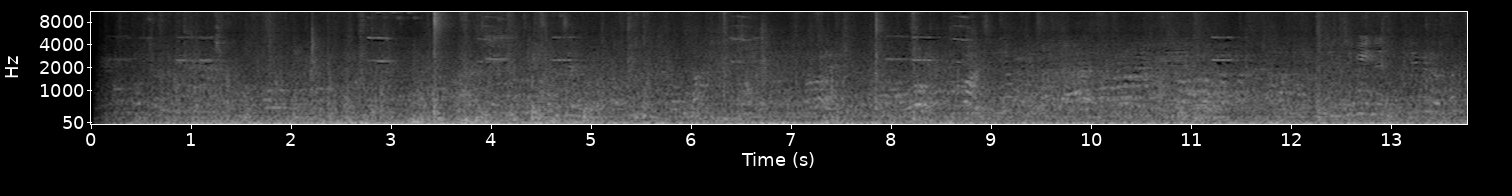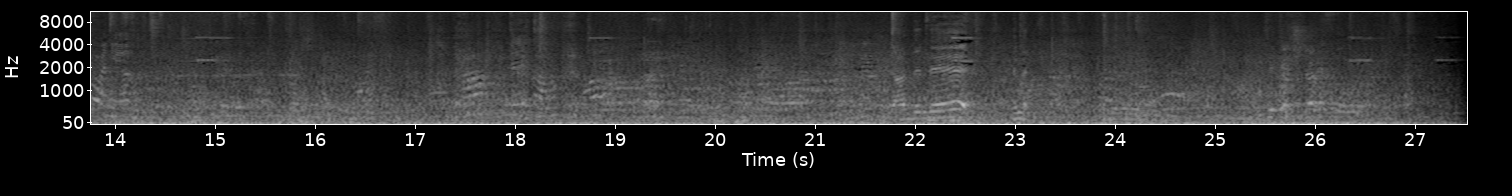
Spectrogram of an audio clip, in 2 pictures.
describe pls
0023 Metro ticket
Metro ticket machine beep entrance exit. People talk
20120112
